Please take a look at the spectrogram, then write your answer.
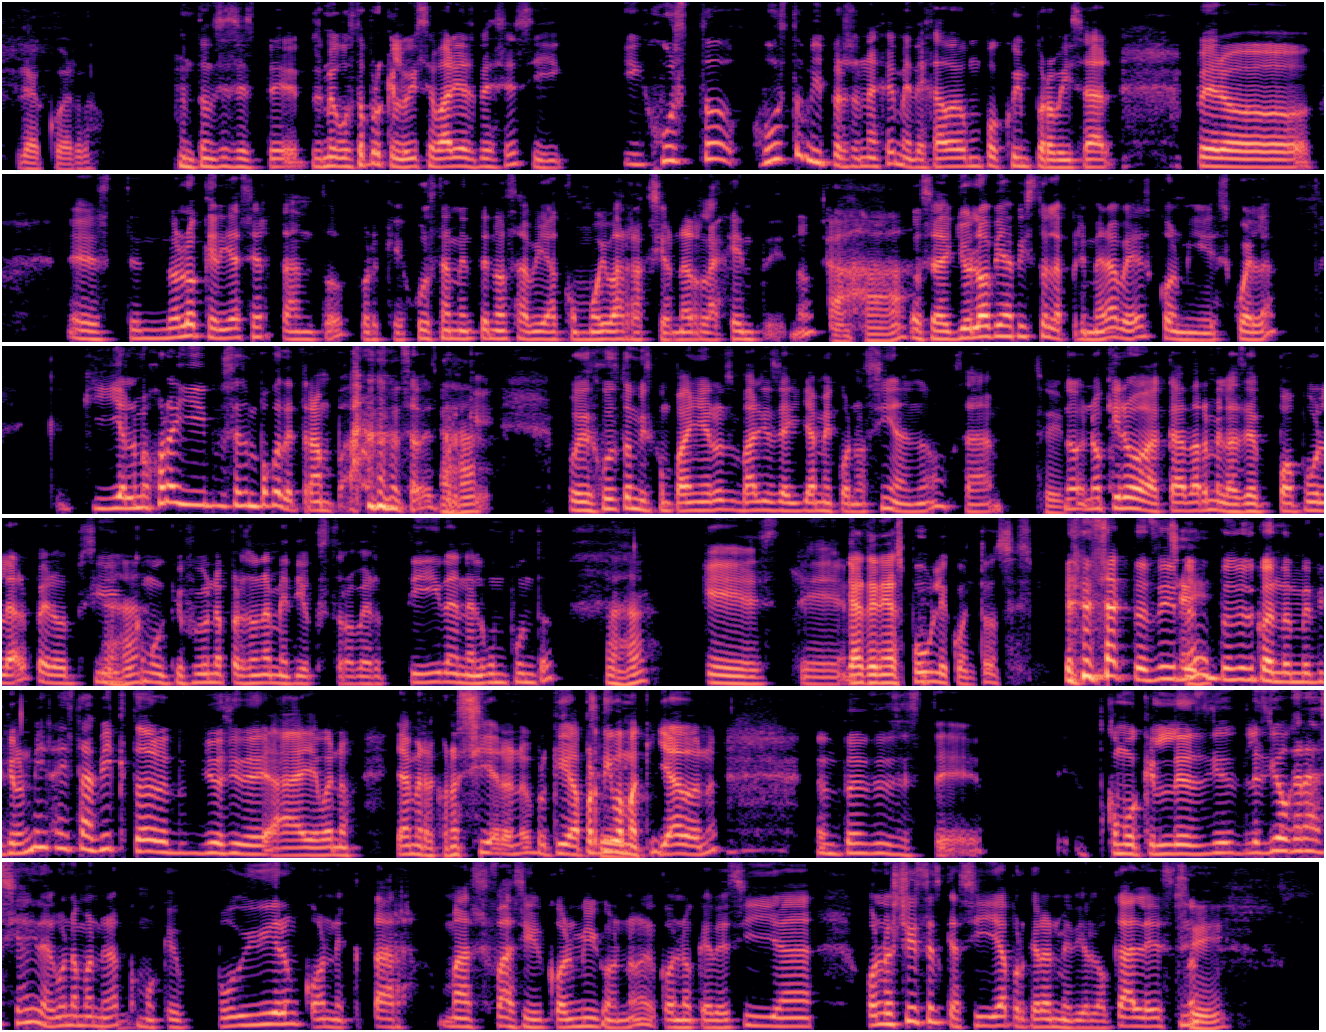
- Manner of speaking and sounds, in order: laugh; laughing while speaking: "exacto sí, ¿no?"; other background noise; laughing while speaking: "Entonces, este"
- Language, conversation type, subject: Spanish, podcast, ¿Qué señales buscas para saber si tu audiencia está conectando?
